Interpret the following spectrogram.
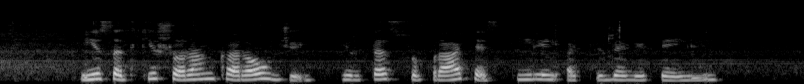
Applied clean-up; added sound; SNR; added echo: none; none; none; none.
